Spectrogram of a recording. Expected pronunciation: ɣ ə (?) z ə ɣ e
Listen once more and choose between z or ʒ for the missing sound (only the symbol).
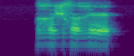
ʒ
